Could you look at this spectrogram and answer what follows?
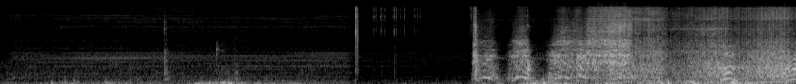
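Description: A 1976 AMC Pacer, sitting unused for twenty years, cranks in a few short bursts, then catches and settles into a loud, rough running engine close by, after a quieter stretch with faint background noise.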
